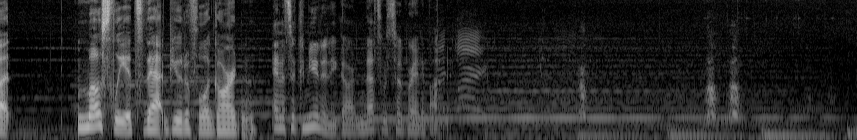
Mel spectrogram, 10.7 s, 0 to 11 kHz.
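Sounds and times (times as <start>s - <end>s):
speech: 0.0s - 0.2s, 1.0s - 6.1s
music: 0.0s - 10.7s
dog barking: 7.2s - 7.5s, 8.8s - 9.4s.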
